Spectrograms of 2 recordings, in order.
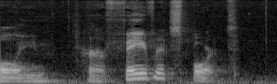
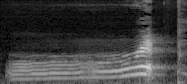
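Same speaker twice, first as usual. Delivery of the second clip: rolled, rising rrrip; imitated ripping sound; 7 semitones higher than usual. A narrator's reading. Froggy tears open the box, rising ripping noise. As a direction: draw out the R like tearing cardboard.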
